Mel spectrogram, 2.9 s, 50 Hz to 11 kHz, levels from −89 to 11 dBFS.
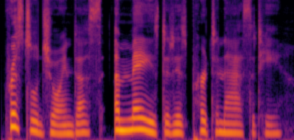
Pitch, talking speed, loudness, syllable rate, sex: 185 Hz, 145 wpm, -20 LUFS, 5.7 syllables/s, female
